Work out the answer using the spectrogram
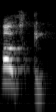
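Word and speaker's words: pączki: And what is Punchki? Punchki is spelled P-A-N-C-Z-I.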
